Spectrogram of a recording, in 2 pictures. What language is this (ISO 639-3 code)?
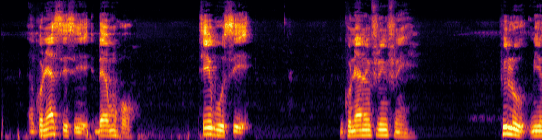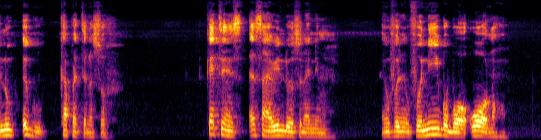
aka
